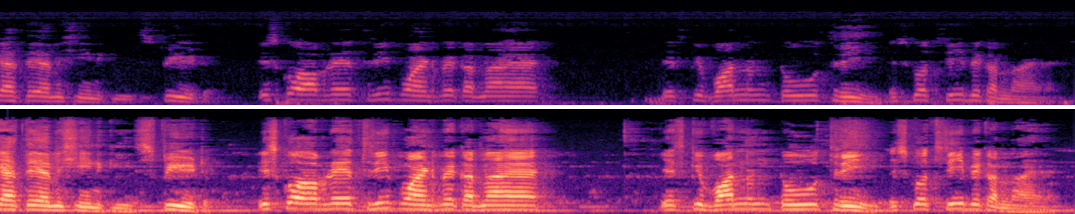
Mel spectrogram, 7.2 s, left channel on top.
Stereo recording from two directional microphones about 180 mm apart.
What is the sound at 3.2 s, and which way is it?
Speech, 30° left (ahead or behind).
